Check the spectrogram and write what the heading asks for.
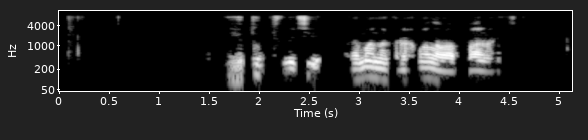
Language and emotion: Russian, neutral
